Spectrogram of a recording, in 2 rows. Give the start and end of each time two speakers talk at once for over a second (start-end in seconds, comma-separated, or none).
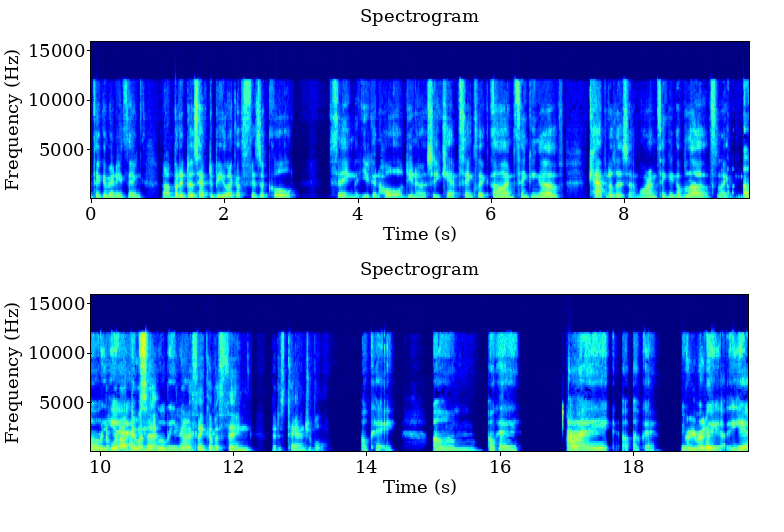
9.8-11.5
